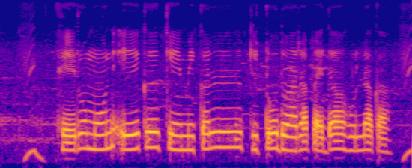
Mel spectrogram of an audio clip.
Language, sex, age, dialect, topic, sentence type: Bhojpuri, female, 18-24, Northern, agriculture, question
